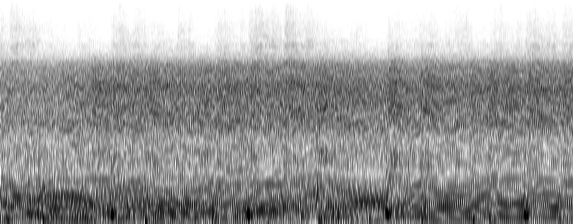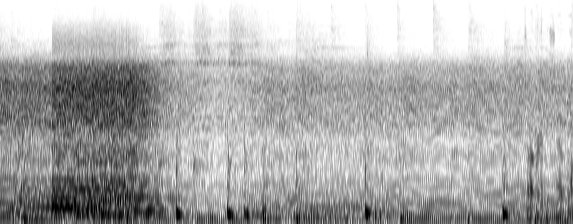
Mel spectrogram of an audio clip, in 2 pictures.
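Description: Electric guitar run through a Muramasa amp simulator with distortion, dense and loud throughout, a driven, continuous tone with chord hits and a brief brighter swell in the middle.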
